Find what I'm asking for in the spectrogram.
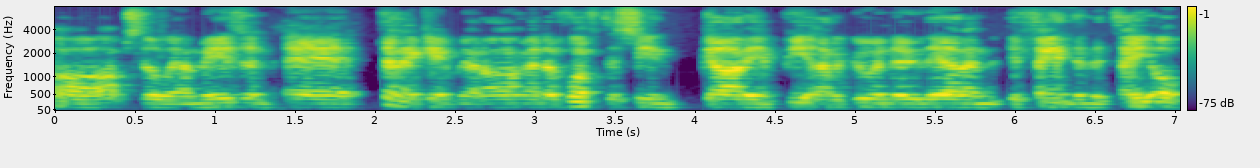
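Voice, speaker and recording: A man's bright, sharp-toned voice with a Scottish accent, medium in pitch, at a fairly quick pace with monotone, flat intonation. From Scotland. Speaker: professional darts player. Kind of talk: interview answer.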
